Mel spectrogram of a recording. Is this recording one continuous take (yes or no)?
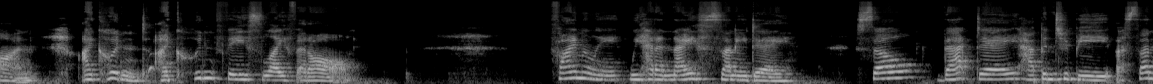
yes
